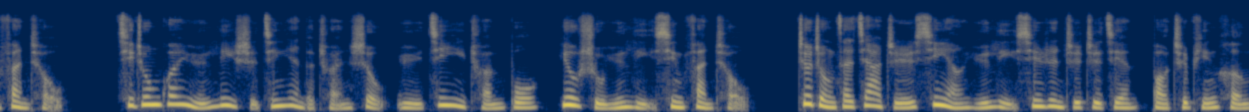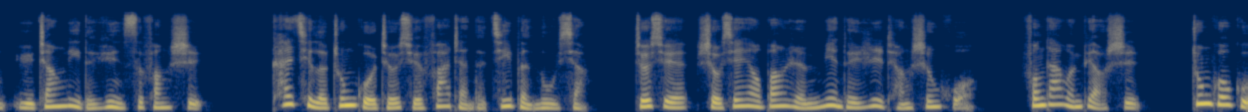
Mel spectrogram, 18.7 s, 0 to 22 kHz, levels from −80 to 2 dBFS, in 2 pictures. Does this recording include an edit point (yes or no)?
no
